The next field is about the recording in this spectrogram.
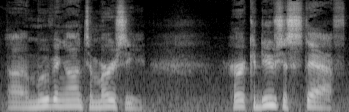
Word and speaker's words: Caduceus: It's Caduceus.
